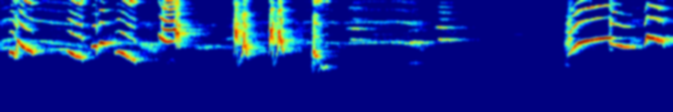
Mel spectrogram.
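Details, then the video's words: Oriental magpie-robin song used to provoke a rival into opening its tail: rapid high whistled phrases with slurred, sweeping notes and sharp bursts, a short pause, then a loud rising whistle. "Pancingan Kacer Gacor Untuk Memancing Emosi Lawan Agar Mau Buka Ekor"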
